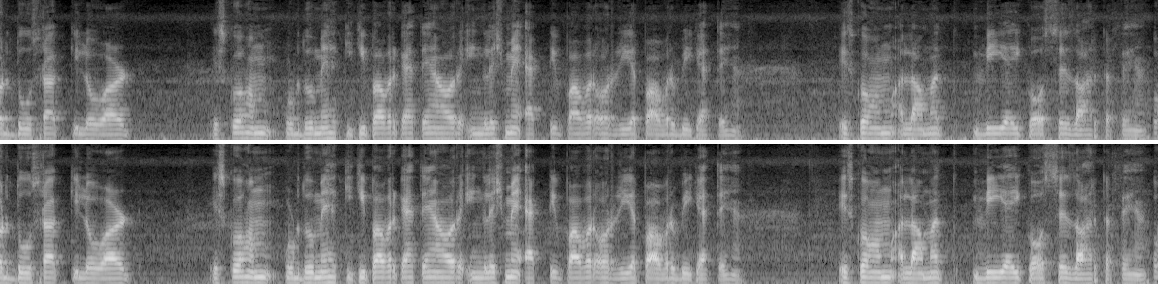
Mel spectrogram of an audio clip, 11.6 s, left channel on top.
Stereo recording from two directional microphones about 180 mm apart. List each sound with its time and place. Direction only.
0.0 s speech: 40° right (ahead or behind)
